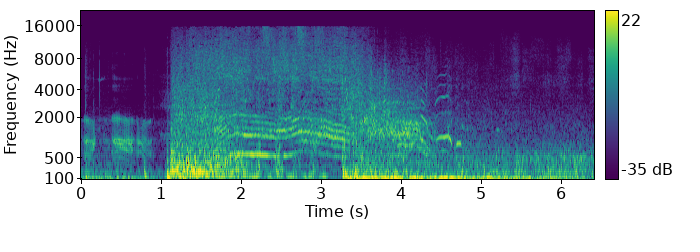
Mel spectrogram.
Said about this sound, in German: Er. Er ist explodiert!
